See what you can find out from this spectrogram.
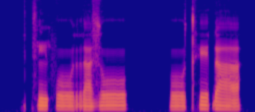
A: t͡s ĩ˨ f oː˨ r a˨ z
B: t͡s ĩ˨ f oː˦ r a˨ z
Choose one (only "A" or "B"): A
